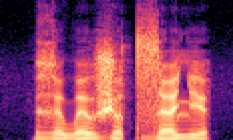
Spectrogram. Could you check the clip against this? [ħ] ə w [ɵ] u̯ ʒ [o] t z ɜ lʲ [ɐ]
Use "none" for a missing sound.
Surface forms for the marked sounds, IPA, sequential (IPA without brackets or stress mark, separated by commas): ɣ, ə, ɔ, ə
